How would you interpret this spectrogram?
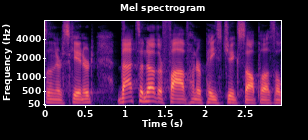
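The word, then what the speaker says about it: Lynyrd Skynyrd: And we got Leonard Skinner, Pronounced Leonard Skinner.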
